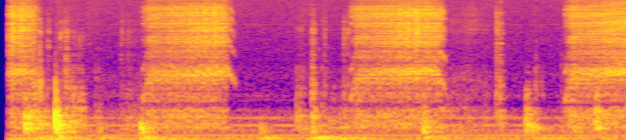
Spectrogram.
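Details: Wild female barn owl in a monitored nest box, sitting on her eggs after swallowing a mouse; three long, harsh, breathy hisses, each about a second, with soft low thumps and scuffling between them.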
